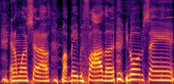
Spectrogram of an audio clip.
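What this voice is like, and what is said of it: Impersonates a TV show shout-out caller. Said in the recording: “that's a Video Music Box impersonation.”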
